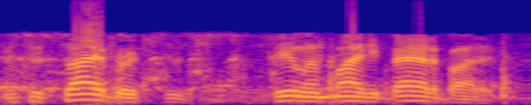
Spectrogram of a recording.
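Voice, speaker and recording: An actor playing a plain-spoken, loyal frontier sergeant with rural American speech, folksy and deferential, in a 1950s radio western. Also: male voice, mid-range voice, lively intonation, quick pace, a crowd in the background, natural voice. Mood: reluctant, reporting. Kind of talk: 1950s radio drama acting. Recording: muffled, noisy 1950s radio recording.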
